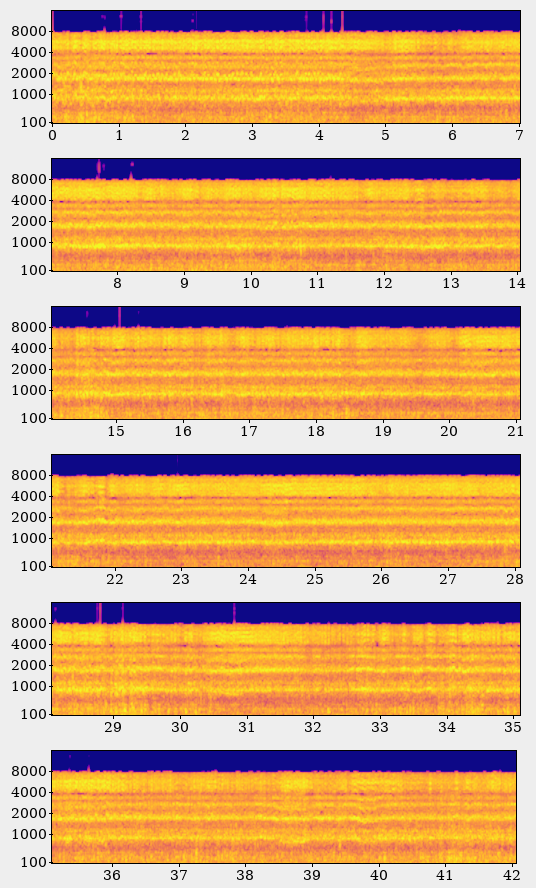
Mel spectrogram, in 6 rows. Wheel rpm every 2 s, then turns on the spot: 200, 190, 210, 230, 230, 230, 230, 230, 230, 230, 230, 230, 230, 230, 230, 230, 230, 230, 230, 230, 230.
none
